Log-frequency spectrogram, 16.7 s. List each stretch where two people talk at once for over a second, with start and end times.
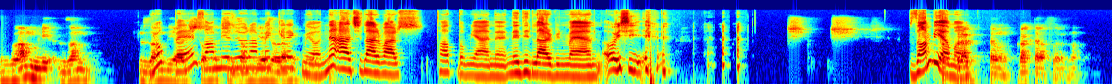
2.2-5.0

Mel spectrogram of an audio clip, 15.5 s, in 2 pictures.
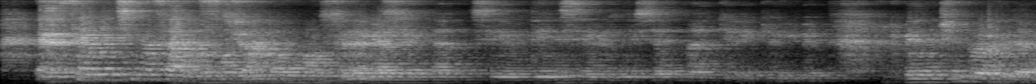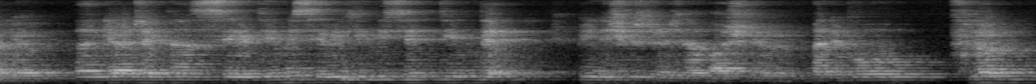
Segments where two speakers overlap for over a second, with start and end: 0.8-2.8

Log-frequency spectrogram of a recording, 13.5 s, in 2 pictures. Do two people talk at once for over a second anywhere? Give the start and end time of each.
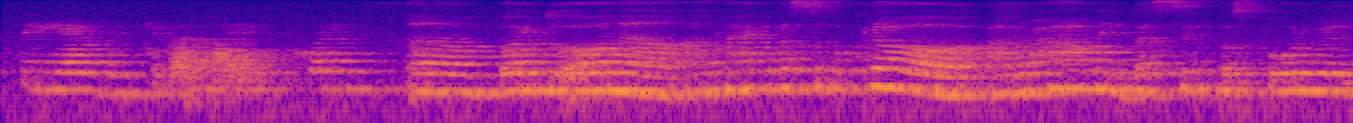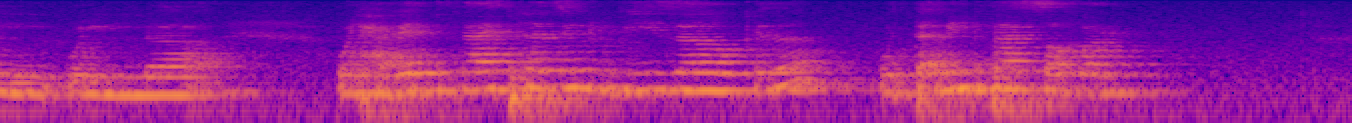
none

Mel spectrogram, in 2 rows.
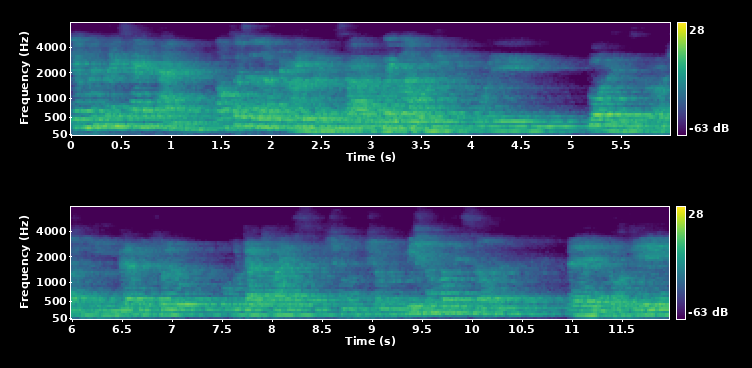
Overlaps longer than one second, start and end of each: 2.1-3.5

